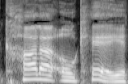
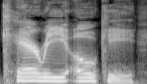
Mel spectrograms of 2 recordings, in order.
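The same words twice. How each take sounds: First: The word is said with a Chinese pronunciation. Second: The word is said with an English 'e' sound. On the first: "as you call it in Chinese" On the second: "in English we often pronounce this karaoke, even though the spelling has an A in there, but it's pronounced like an E"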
